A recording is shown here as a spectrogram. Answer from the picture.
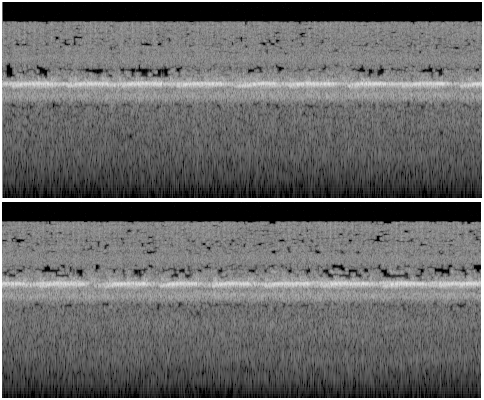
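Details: Rhythmic high-pitched insect chirping, short pulses repeated in an even series, over quiet natural background noise.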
